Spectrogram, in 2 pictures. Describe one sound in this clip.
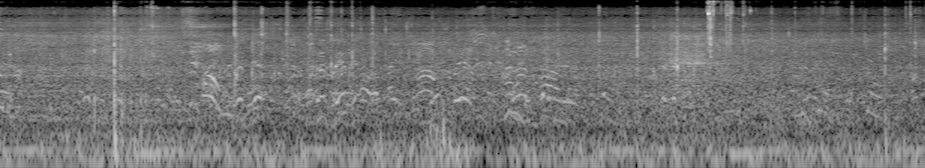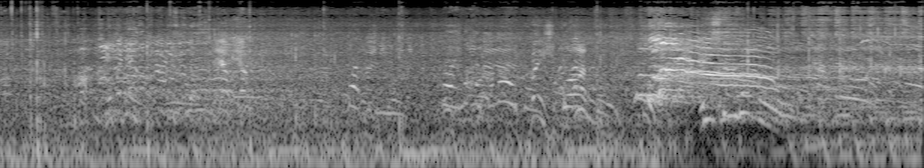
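Spectators shout and chatter around an outdoor court.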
